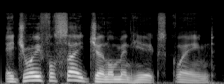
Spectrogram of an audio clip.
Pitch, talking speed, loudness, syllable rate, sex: 130 Hz, 160 wpm, -16 LUFS, 5.3 syllables/s, male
